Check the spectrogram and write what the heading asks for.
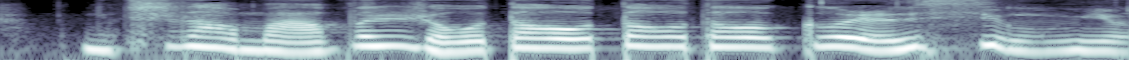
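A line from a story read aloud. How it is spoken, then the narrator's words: Very happily. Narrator (Chinese): 跟皇上特别开心的说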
